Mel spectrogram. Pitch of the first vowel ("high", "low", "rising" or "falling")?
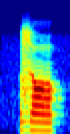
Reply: low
